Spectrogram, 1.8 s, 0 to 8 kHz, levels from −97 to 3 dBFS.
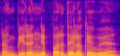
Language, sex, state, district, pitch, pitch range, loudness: Hindi, male, Jharkhand, Palamu, 115 Hz, 115-120 Hz, -16 LUFS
